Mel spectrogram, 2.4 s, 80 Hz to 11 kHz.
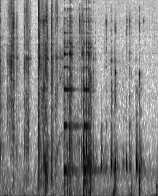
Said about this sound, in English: So today we are having 24K champagne for SMR sakes. Let's crack it open.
